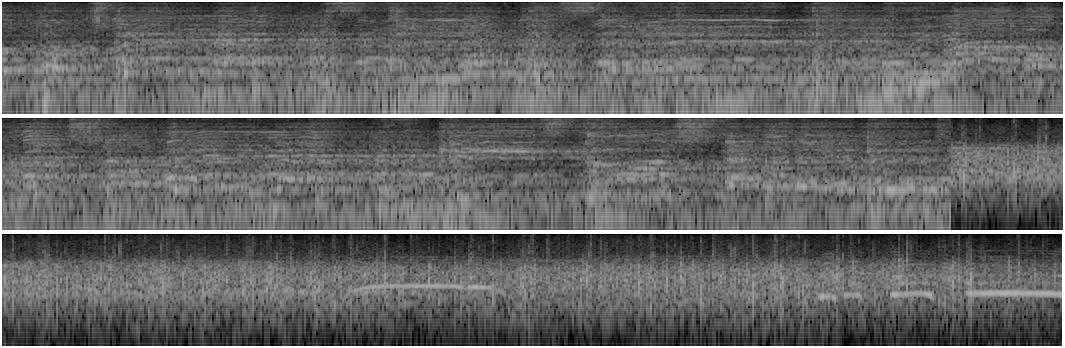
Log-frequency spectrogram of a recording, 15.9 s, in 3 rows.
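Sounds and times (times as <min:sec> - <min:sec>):
song: 0:00.0 - 0:10.1
arena crowd applauding: 0:10.0 - 0:15.9.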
